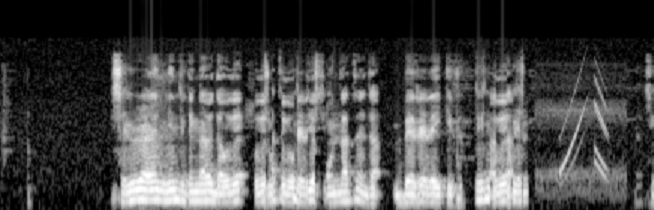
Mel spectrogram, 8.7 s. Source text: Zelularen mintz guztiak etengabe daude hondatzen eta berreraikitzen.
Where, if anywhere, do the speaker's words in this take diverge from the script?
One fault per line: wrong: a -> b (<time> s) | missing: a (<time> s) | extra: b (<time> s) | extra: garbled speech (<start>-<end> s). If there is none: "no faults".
missing: guztiak (2.5 s)
extra: garbled speech (3.4-4.3 s)
extra: garbled speech (6.3-7.1 s)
